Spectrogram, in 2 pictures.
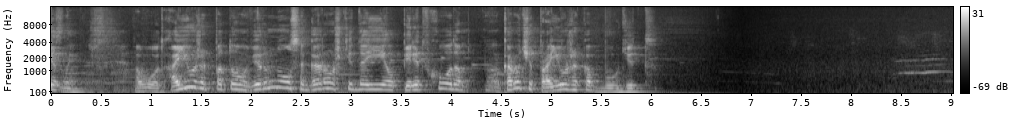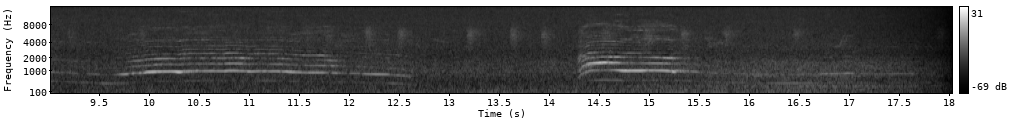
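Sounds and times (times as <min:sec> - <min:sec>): cat meowing: 0:08.4 - 0:12.7, 0:14.3 - 0:17.8.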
